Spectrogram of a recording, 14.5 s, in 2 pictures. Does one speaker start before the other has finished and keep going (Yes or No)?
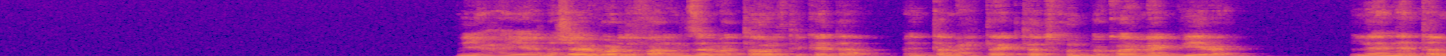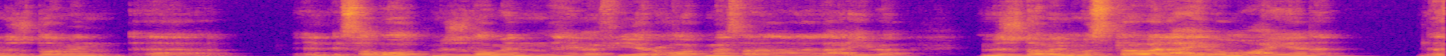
No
